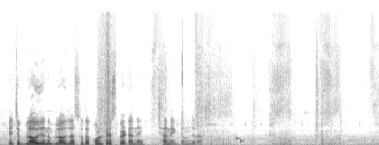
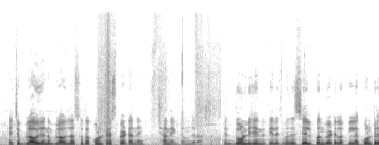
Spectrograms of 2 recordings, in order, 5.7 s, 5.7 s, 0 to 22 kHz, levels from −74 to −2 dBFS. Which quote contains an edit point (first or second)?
second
